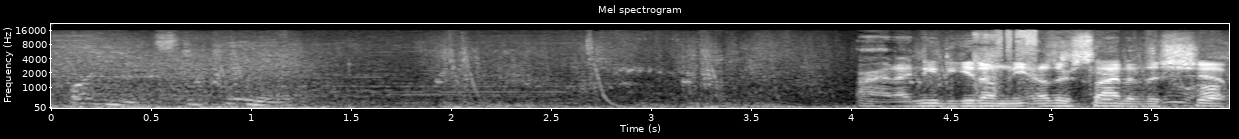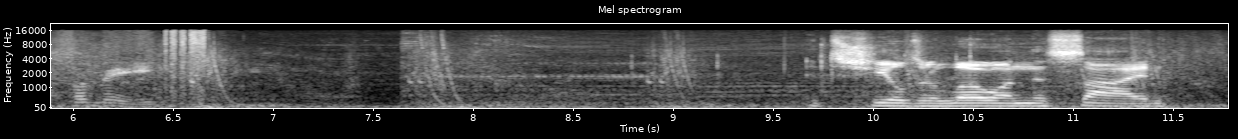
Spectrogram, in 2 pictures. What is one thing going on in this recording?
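Laser guns fire in short bursts.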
